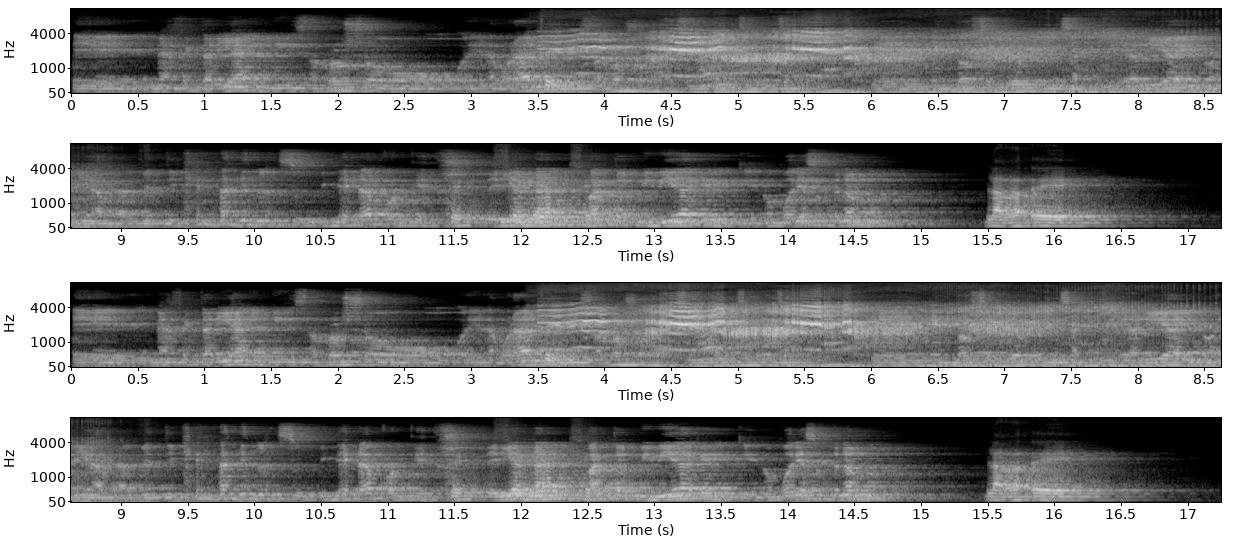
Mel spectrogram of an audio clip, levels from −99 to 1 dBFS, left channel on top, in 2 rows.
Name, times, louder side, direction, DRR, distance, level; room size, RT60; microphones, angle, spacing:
voice 1, 0.0-5.6 6.0-14.7, right 1 dB, 90° right, -2 dB, 4.5 m, -32 dB
sound 1, 3.5-8.9, right 3 dB, 35° right, 1.2 m, -24 dB
voice 2, 11.9-12.6 15.5-16.1, left 1 dB, 5° left, 0 dB, 2.0 m, -25 dB
13.0 x 11.0 x 9.1 m, 1.3 s
head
